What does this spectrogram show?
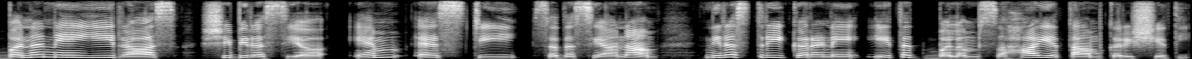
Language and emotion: Sanskrit, neutral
